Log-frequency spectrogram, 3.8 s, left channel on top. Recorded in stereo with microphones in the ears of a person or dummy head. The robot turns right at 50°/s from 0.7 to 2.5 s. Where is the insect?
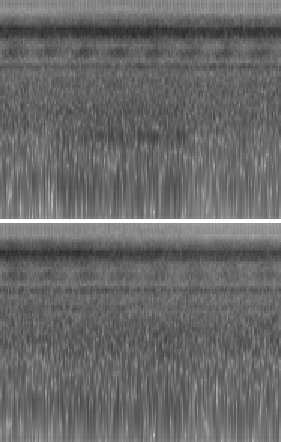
Straight ahead, 2.5 m; by 3.8 s 90° left, 2.5 m.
